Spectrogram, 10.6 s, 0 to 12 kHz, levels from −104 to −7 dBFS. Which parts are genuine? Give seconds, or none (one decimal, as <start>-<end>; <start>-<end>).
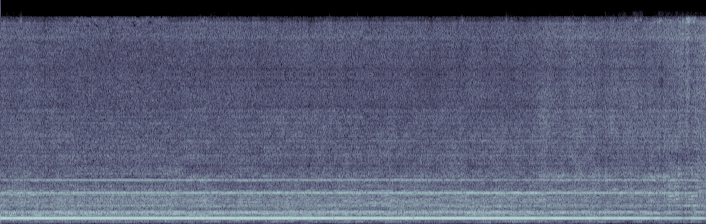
1.1-2.5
